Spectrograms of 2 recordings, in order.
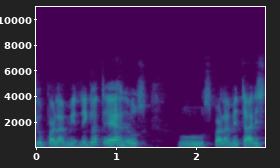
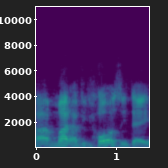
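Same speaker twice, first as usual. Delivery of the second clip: dry, sarcastic, mock-admiring ironic tone; 3 semitones lower than usual. Explaining a parliament decision to listeners, calling it wonderful: sarcastic. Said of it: "eu tô sendo irônico quando eu falo maravilhosa ideia".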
